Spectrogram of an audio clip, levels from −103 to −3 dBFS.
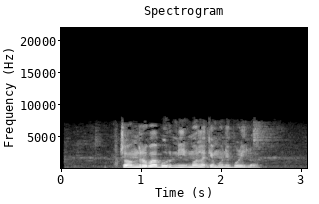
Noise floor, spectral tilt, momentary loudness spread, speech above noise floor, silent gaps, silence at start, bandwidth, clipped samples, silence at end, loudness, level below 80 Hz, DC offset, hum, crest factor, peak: -58 dBFS; -6.5 dB/octave; 13 LU; 41 dB; none; 0.75 s; 7.4 kHz; under 0.1%; 0.6 s; -17 LUFS; -58 dBFS; under 0.1%; none; 16 dB; -2 dBFS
